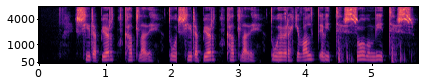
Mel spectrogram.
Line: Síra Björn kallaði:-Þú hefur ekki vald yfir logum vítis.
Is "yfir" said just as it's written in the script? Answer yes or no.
no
